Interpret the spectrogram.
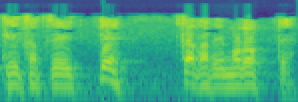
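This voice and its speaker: A man's voice: lowish voice, steady tone, brisk, mellow, breathy edge. A man telling a ghost story dramatically, full of sound effects and acted-out voices.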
